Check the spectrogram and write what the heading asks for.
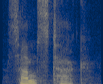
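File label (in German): "Samstag", German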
